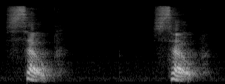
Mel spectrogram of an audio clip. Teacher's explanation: Con schwa, si es inglés más británico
